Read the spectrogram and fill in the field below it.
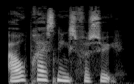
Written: afpresningsforsøg

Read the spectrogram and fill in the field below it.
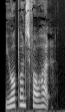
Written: jordbundsforhold

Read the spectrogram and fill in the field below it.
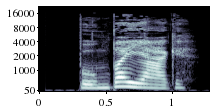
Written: bomberjakke

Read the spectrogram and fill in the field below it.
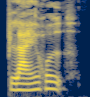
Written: blegrød

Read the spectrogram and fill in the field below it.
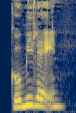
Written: gummilagen

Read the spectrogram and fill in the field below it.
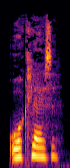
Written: ordklasse

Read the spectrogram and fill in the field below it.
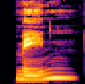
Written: manen

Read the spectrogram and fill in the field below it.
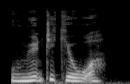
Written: UMYNDIGGJORTE

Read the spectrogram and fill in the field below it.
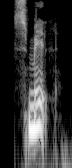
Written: smæld

